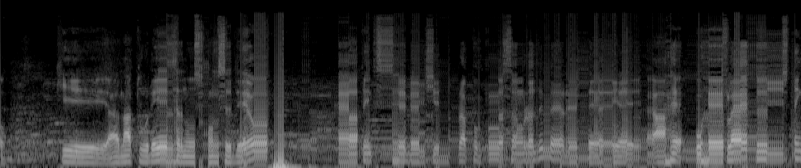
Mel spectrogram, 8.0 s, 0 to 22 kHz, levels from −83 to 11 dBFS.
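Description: New audio is likely arriving too seldom from 1.60 s to 8.00 s, so the playback repeats its last short buffer and skips about half the real material, producing robotic sound from repeated short buffers: a rigid, metallic 50 Hz buzz, which fits a 20 ms repeated block.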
